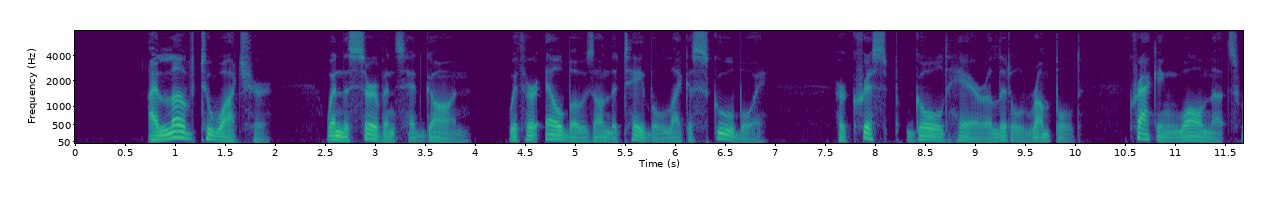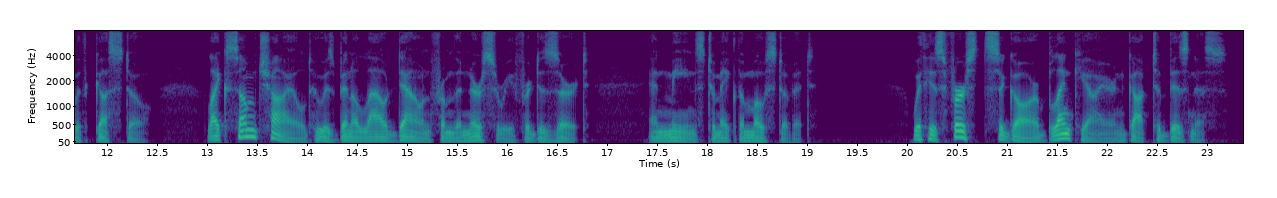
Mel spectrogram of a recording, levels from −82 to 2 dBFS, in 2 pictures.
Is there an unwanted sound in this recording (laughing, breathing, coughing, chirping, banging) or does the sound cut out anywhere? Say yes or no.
no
